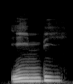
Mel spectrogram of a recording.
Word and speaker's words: ndi: Indi comes from first three letters are N, D, and I. Is that a vowel letter? Yes. And that is I. How is I pronounced according to vowel letters? Yi. Yi. So N, D, and I it's going to be indi. Indi, forming indi.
